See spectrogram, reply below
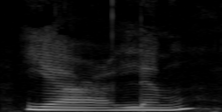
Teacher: لام پر زور، سکون کے بعد جو لیٹر ہے اس پر زور دیا جاتا ہے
